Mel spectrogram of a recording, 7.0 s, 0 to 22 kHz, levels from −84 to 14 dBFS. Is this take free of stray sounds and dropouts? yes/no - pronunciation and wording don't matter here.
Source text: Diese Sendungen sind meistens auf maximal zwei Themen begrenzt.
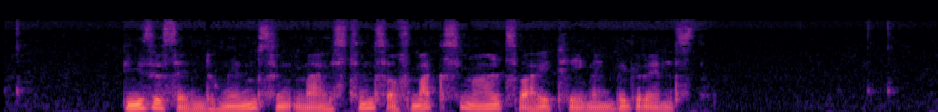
yes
